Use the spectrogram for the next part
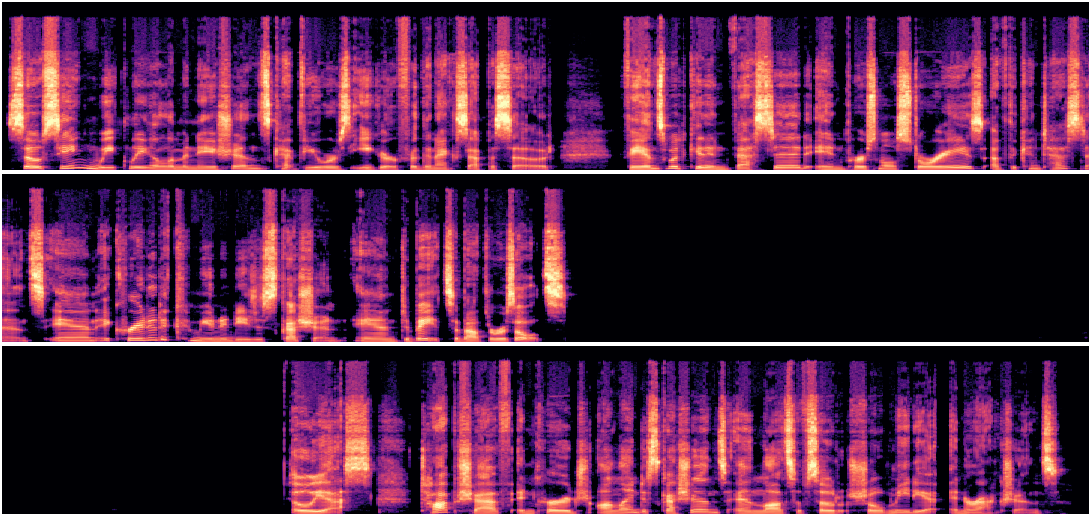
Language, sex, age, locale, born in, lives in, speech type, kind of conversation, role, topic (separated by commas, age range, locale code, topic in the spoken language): English, female, 35-39, en-US, United States, United States, read, expert-assistant, expert, Explain how “Top Chef” influenced culinary TV shows.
